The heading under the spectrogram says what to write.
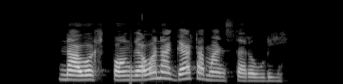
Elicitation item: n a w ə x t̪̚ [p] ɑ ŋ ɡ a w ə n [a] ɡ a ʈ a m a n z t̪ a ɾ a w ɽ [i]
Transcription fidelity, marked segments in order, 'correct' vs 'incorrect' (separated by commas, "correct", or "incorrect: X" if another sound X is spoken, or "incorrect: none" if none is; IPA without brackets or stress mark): correct, correct, correct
